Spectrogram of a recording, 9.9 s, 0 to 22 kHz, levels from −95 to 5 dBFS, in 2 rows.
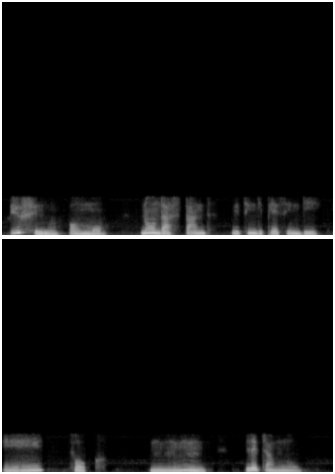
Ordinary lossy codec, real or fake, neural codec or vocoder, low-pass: none; fake; codec, 16 kHz in and 24 kHz out, 0.6 kbps, FocalCodec, streaming, 2048 codes; 3.6 kHz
